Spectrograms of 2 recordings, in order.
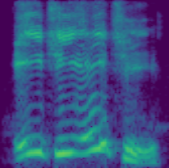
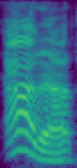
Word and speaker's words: AT-AT: officially stands for alterrain assault transport and it's pronounced at8 but Adat has been recognized as in Universe slang for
